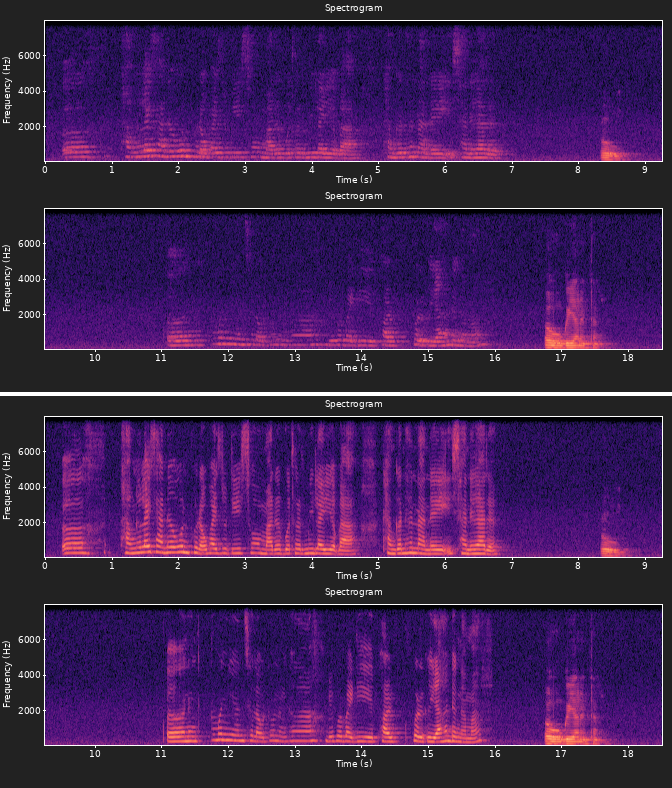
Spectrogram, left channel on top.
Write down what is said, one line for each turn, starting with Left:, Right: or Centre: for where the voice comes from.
Right: ओ थांनोलाय सानो उनफोरावहाय जुदि सम आरो बोथोर मिलायोबा थांगोन होननानै सानो आरो।
Centre: औ
Right: ओ नोंथांमोननि ओनसोलावथ' नोंथाङा बेफोरबायदि पार्कफोर गैया होनदों नामा?
Centre: औ गैया नोंथां।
